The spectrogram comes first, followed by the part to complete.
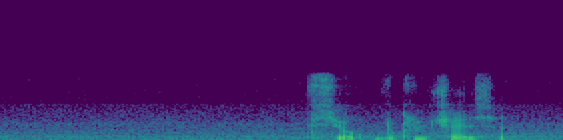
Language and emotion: Russian, neutral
